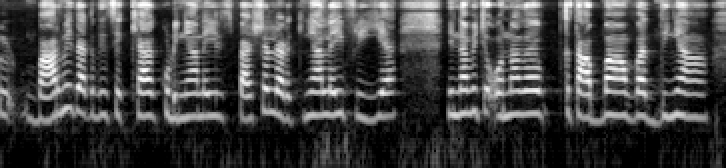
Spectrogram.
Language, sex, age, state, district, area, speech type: Punjabi, female, 30-45, Punjab, Gurdaspur, rural, spontaneous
